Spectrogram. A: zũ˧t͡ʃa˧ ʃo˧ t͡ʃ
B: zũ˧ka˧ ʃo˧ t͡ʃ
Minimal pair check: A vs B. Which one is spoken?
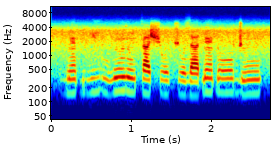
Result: B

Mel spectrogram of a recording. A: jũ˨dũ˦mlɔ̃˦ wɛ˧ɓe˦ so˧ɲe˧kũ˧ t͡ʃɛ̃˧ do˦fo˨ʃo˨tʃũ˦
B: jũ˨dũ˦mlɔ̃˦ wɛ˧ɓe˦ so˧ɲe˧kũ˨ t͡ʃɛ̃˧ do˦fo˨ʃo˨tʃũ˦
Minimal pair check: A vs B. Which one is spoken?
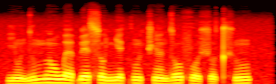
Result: A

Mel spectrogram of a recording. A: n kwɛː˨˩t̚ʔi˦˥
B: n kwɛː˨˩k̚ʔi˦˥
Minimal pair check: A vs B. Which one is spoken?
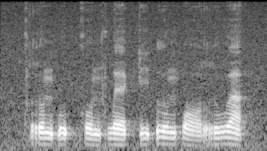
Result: B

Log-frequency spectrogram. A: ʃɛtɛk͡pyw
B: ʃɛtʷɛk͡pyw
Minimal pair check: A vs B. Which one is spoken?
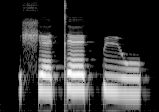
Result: A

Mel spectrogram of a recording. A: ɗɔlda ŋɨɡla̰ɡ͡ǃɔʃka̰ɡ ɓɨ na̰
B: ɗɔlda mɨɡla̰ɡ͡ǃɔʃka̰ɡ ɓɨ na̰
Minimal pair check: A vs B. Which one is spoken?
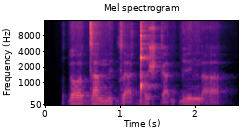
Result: B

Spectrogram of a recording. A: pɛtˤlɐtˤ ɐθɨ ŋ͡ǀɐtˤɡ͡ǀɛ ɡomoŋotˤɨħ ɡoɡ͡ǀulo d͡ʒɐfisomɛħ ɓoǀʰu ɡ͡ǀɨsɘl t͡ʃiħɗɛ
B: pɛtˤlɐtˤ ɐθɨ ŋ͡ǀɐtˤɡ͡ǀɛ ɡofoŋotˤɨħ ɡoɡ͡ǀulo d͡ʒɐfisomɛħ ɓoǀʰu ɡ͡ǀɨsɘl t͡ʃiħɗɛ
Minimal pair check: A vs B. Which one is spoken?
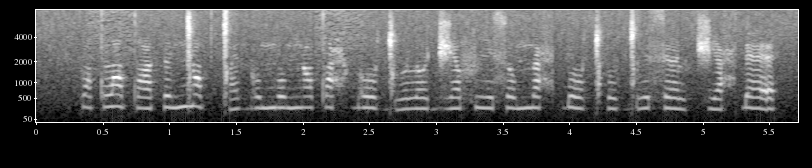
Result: A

